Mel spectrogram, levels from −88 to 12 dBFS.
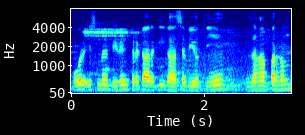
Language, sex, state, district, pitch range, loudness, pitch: Hindi, male, Uttar Pradesh, Jyotiba Phule Nagar, 145-165 Hz, -26 LUFS, 155 Hz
